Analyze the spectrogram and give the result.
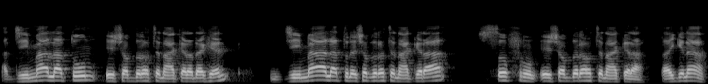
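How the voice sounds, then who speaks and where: A man with a fairly high voice teaches an online Arabic grammar class. He explains patiently, reading each Arabic word slowly and checking that students understand. The recording is dry and somewhat dull, like lo-fi class audio. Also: no room sound. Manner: drawn-out reading of Arabic words.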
